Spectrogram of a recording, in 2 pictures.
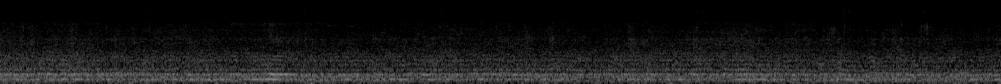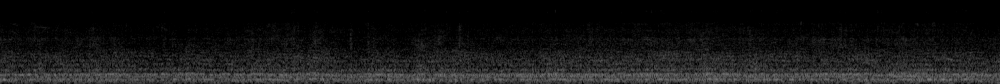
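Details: Kept bees raised by a beekeeper, a dense steady drone of many wings humming together, with a low hum and a brighter overtone holding level for the full twenty seconds and no other clear sounds.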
